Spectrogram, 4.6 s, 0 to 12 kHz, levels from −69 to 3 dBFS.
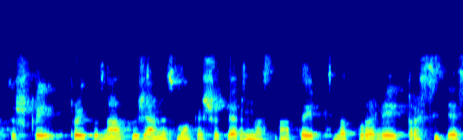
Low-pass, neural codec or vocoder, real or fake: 7.2 kHz; none; real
